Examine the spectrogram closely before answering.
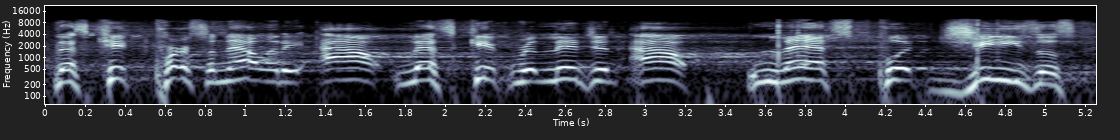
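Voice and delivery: high, drawn-out rallying cry from the pulpit; rallying preaching. Real, not acted. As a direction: urge the congregation on, pitched high, stretching the key words.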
